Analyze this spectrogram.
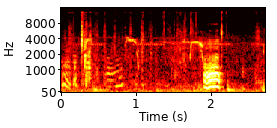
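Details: A young male turkey, newly arrived, free-ranging in the rain during the evening routine, begs for treats with a few short, whistly, siren-like squeals, loudest near the end, while a person talks softly.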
